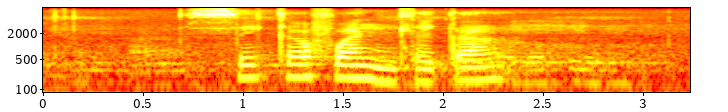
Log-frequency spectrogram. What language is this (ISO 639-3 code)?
tsn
